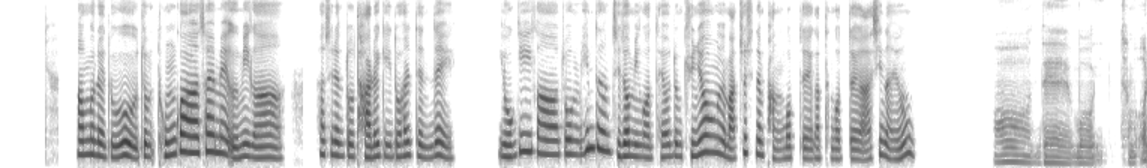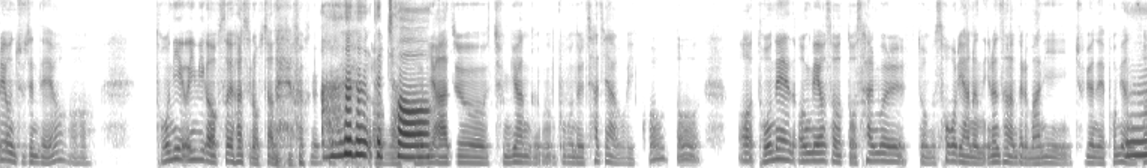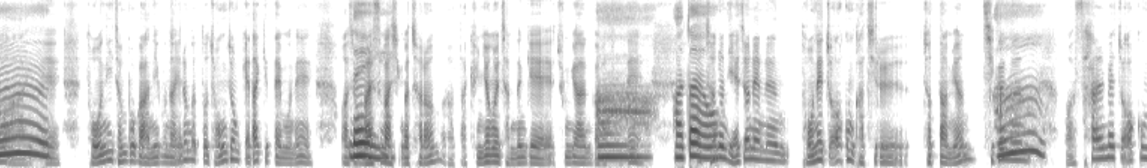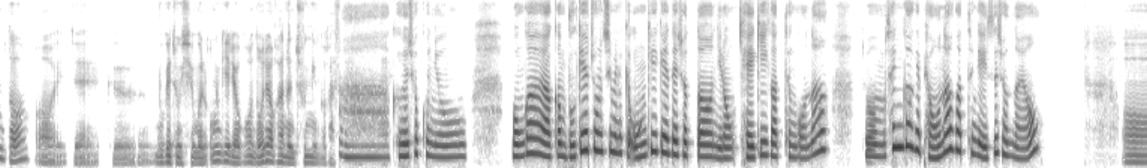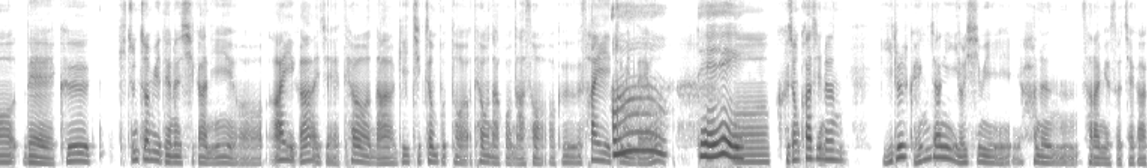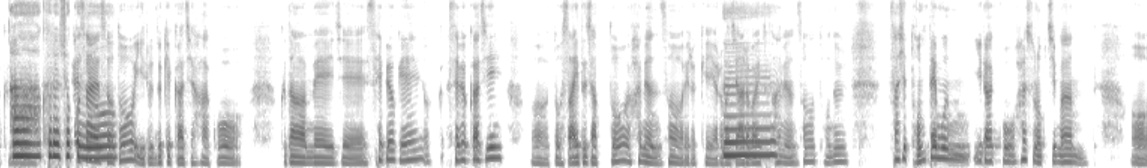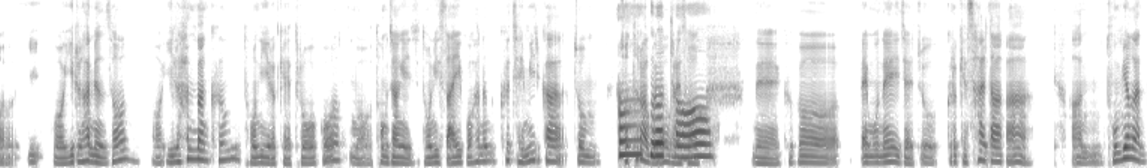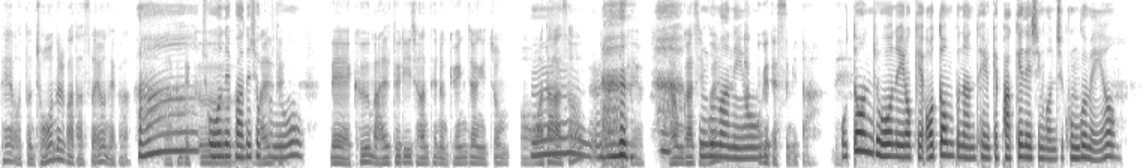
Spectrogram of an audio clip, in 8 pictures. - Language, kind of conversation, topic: Korean, podcast, 돈과 삶의 의미는 어떻게 균형을 맞추나요?
- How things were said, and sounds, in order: laughing while speaking: "없잖아요"; other background noise; laugh; tapping; in English: "사이드 잡도"; laugh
